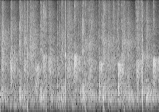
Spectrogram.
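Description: Audience applause at a Catholic book launch event: scattered, crisp hand claps that patter irregularly at moderate loudness throughout, with no voices.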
